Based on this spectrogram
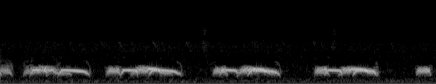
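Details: Dove kept as trapping bait uttering paired coos, a short note run into a longer, slightly falling one, repeated about once a second, with light low background noise.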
